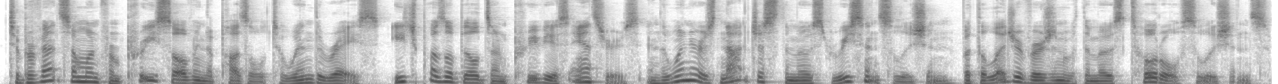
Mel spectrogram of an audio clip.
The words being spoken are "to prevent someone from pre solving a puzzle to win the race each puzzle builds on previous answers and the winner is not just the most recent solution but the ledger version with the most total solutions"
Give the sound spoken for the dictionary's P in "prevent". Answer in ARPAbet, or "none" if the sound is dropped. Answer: P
